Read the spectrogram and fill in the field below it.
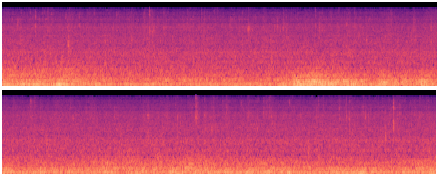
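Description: Steady rain falls through a thunderstorm under a purple evening sky, with a low rumble of thunder swelling around the middle and continuous dense patter throughout, fairly loud and close, with no voices.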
